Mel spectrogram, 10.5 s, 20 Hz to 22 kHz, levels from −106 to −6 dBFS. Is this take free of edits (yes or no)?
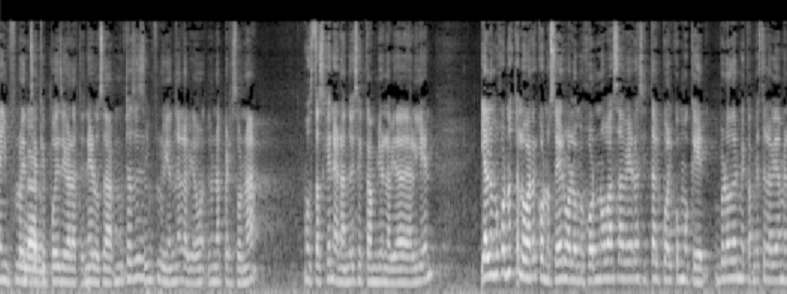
no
